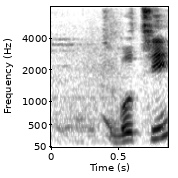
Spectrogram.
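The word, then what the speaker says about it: Gucci: ডি I Fendi ফ্রেন্ডি জি ইউ সি আই গুচ্ছি গুচ্ছি very good Z ই জি এন এ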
